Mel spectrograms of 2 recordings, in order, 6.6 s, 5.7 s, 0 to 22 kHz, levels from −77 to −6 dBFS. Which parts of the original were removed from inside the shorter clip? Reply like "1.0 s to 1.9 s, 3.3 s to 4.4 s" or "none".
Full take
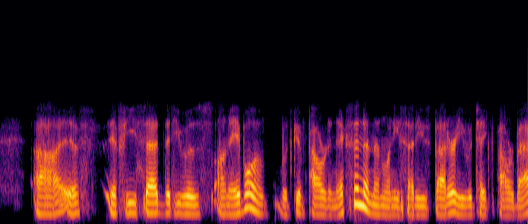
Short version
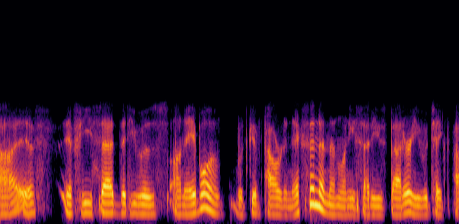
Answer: none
